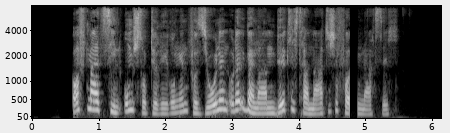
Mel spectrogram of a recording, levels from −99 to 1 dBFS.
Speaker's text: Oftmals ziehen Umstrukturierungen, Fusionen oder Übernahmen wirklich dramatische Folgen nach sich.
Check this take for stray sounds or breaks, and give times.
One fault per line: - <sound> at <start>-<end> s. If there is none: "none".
- dropout at 4.8-4.9 s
